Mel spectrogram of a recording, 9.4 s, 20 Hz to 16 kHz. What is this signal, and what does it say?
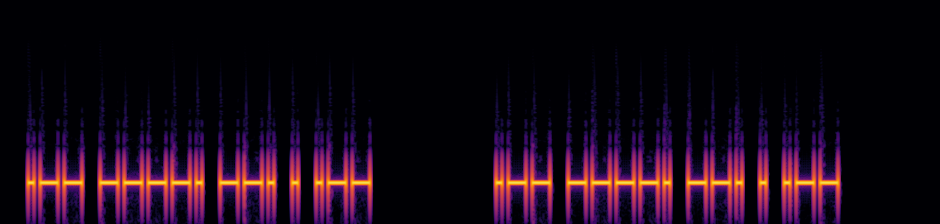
Morse code, heard as a keyed tone, about 20 wpm, 700 Hz. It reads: W9GEW W9GEW
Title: USA Call Signs - 5 Characters - Repeated 2x - 20wpm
